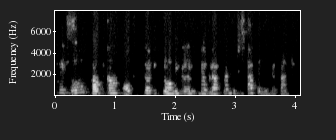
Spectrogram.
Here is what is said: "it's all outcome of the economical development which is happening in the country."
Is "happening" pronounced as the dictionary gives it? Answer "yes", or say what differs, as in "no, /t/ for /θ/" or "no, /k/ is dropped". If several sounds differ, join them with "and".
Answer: no, /n/ is dropped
